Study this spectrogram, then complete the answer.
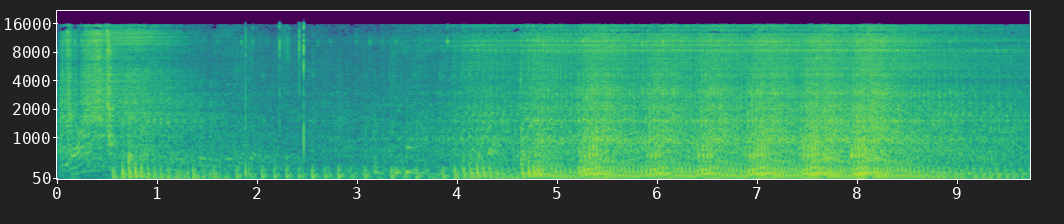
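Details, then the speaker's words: Motorbike used for motorbike-taxi work, running weak and slower than a rival bike: revs with a rough, rattly drone pulsing about twice a second, pulling weakly; harsh noise from a poor top-end rebuild and non-genuine clutch shoes. "Nói chung là lên đ nghe cái tiếng máy nghe khó chịu rồi"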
